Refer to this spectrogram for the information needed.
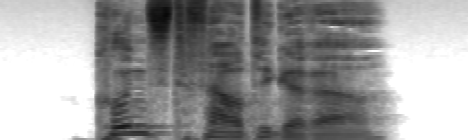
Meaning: inflection of kunstfertig: 1. strong/mixed nominative masculine singular comparative degree 2. strong genitive/dative feminine singular comparative degree 3. strong genitive plural comparative degree
- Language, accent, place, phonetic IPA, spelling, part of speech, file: German, Germany, Berlin, [ˈkʊnstˌfɛʁtɪɡəʁɐ], kunstfertigerer, adjective, De-kunstfertigerer.ogg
